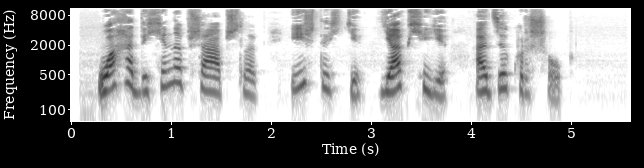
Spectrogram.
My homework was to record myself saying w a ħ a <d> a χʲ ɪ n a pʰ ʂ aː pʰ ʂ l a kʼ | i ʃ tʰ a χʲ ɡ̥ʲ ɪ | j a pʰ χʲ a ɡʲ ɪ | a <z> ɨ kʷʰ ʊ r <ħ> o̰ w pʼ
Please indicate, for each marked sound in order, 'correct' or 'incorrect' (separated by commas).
correct, incorrect, incorrect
